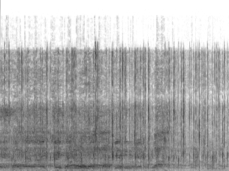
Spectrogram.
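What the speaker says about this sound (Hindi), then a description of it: "एक बार भरपूर तालियों से आप विदा करें प्रख्यात मिश्रा को" Applause and cheering from the audience at a Hindi poetry gathering (kavi sammelan) at a college in Shahjahanpur, a dense, steady roar of clapping mixed with crowd voices and chatter.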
